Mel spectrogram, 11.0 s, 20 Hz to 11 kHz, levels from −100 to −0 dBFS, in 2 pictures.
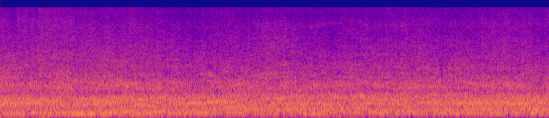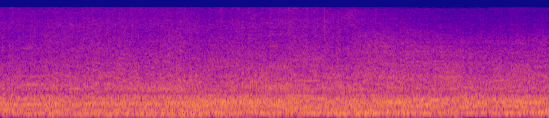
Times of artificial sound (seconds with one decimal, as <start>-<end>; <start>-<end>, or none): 5.7-6.3; 7.5-10.4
